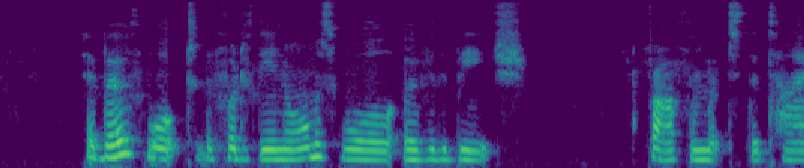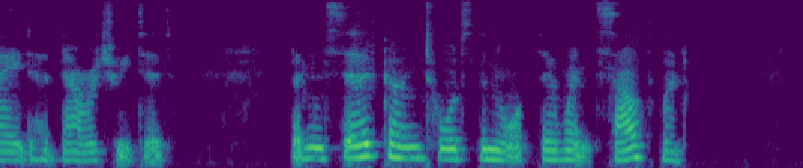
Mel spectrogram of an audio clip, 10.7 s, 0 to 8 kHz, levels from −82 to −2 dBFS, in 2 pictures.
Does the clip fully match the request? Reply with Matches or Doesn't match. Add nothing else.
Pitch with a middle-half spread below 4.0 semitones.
Matches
